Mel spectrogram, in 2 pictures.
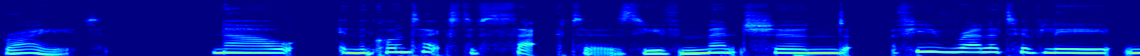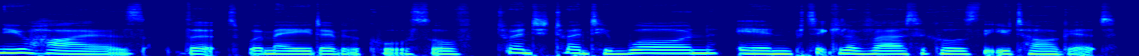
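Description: A woman's voice: medium pitch, normal speed, darkish tone, no room sound, studio quality. A woman hosting a business podcast, speaking in a polite, articulate and formal interviewing manner.

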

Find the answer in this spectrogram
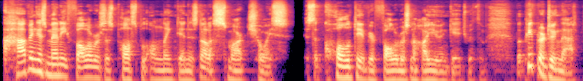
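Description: A man's voice: fairly low pitch, expressive, fast, breathy edge. A man with an Irish accent, a guest on a podcast interview, telling stories emphatically and giving blunt verdicts. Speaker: guest sales trainer.

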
